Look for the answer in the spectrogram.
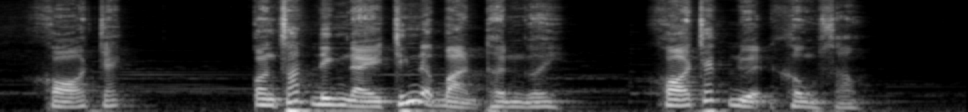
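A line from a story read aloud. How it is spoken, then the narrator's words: Sighing. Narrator (Vietnamese): Đại Bằng Tà Vương thở dài nói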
